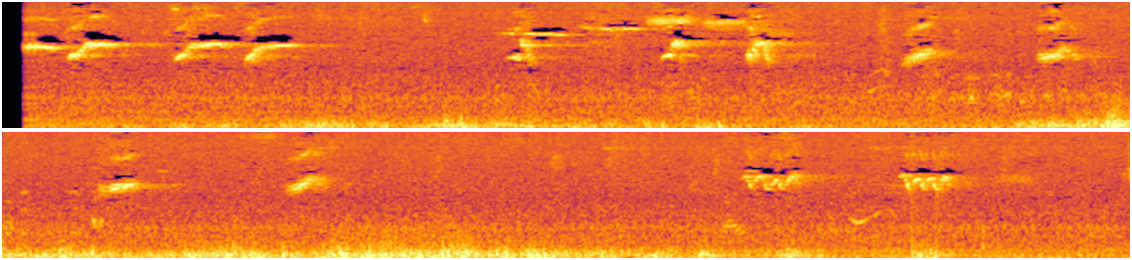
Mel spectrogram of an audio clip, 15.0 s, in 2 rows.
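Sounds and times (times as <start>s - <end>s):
birds chirping: 0.2s - 15.0s
low steady rumble: 0.2s - 15.0s.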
